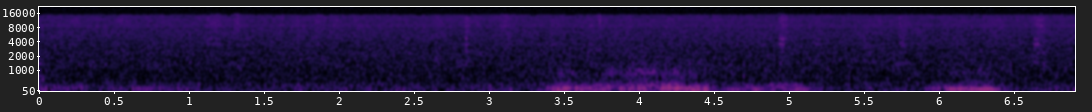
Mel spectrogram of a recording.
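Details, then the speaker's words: Quiet room hum with two low, rumbling breaths from an exhausted sleeping pet: ordinary snoring. "can you hear him snoring he's just exhausted"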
